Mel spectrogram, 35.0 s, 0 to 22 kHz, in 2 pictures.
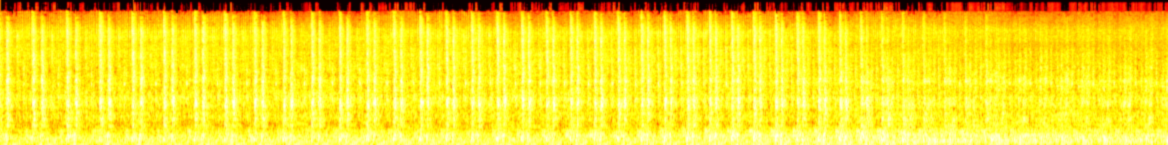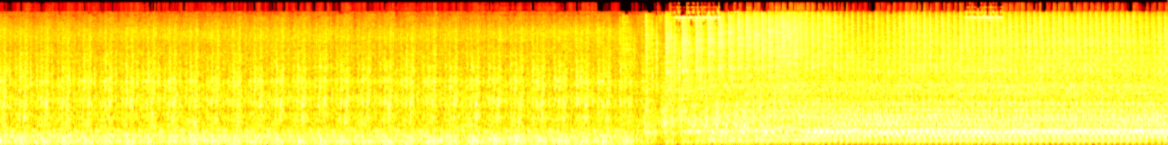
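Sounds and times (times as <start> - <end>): big engine rhythmic beat: 0.0 - 27.2
engine mechanical clatter: 0.0 - 35.0.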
